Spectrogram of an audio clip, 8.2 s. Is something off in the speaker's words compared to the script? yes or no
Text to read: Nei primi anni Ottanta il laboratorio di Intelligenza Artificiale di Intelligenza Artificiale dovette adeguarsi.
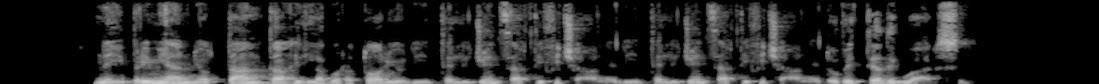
no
